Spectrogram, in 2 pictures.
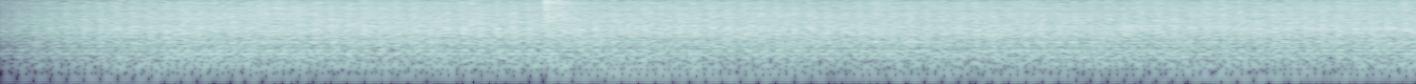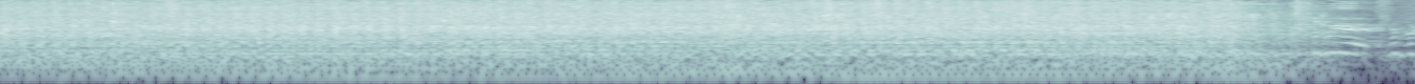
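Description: Multi-needle mattress quilting machine running with a loud, steady mechanical noise that starts suddenly and drops away shortly before the end.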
